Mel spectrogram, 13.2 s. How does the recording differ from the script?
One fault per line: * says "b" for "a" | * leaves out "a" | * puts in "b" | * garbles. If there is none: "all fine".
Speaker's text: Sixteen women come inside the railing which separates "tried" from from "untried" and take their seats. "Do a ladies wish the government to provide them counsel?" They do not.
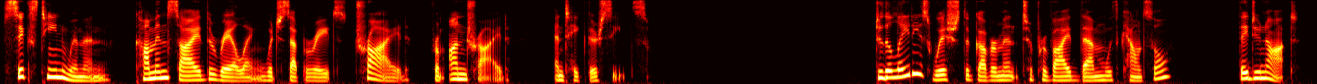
* leaves out "from"
* says "the" for "a"
* puts in "with"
